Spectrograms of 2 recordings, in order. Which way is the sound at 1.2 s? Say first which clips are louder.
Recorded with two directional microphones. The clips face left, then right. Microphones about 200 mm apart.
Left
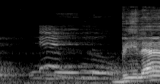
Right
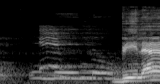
Right 4 dB; 10° right (ahead or behind).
